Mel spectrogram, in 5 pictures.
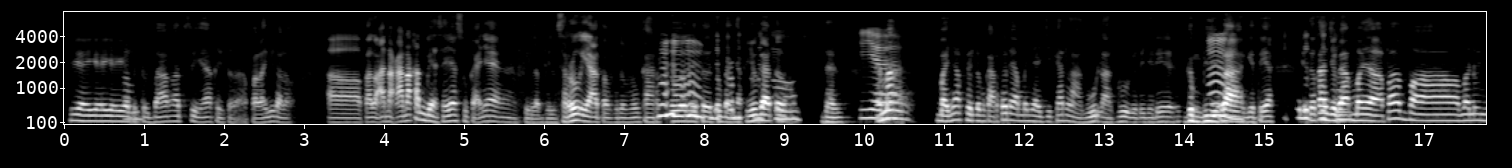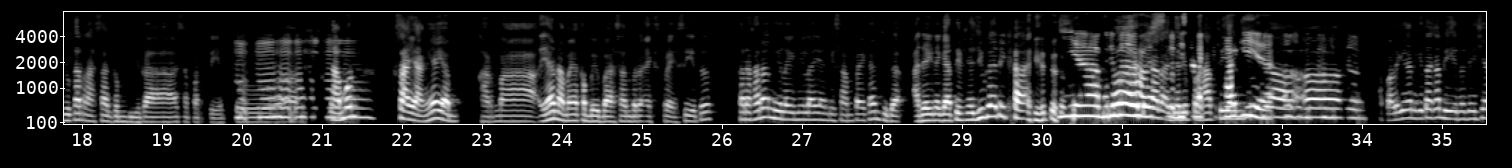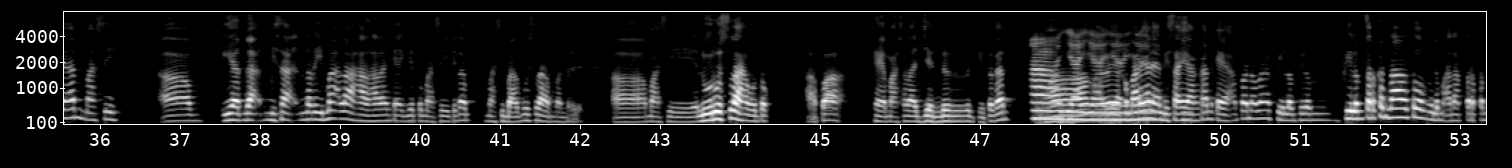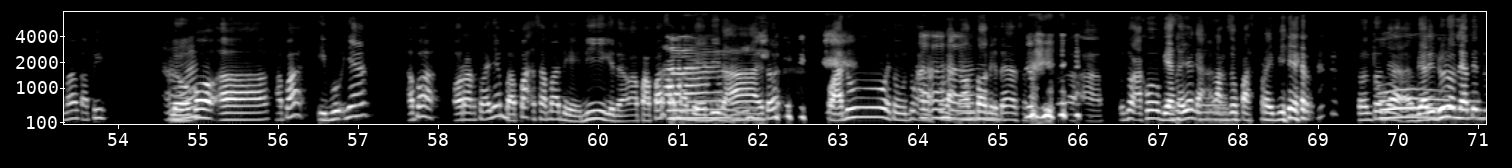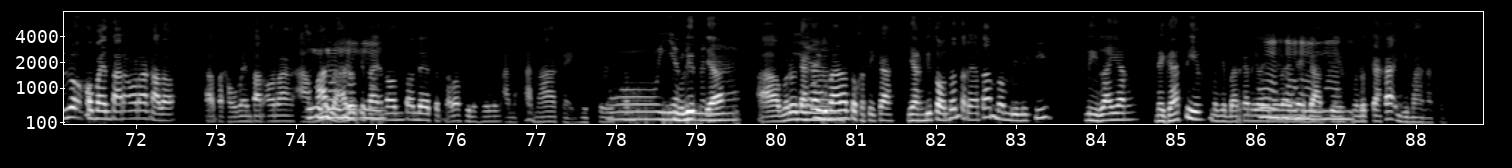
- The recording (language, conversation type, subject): Indonesian, unstructured, Bagaimana menurutmu film dapat mengajarkan nilai-nilai kehidupan?
- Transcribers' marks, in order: static; laughing while speaking: "Kak, gitu"; distorted speech; unintelligible speech; in English: "daddy"; in English: "daddy"; laughing while speaking: "wih"; chuckle; laughing while speaking: "premiere"; in English: "premiere"; drawn out: "Oh"; other background noise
